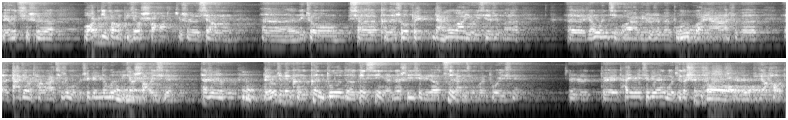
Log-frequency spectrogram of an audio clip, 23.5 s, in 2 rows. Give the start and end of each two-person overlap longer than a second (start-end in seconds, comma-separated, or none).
none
